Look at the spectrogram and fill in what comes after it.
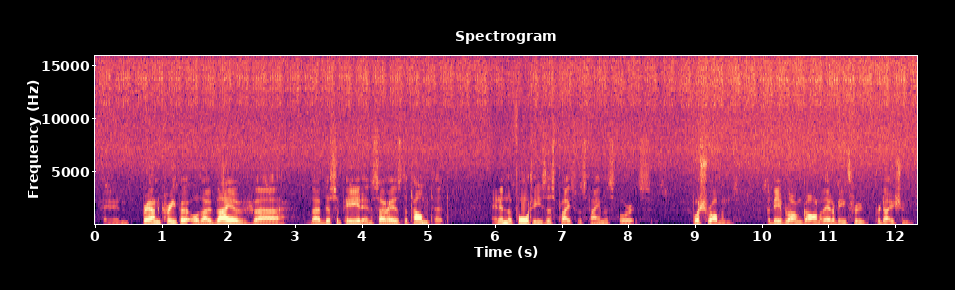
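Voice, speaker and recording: A man with a New Zealand accent speaks at a moderate pace in a very deep, low pitch. His tone is dark and mellow, with ordinary pitch variation. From New Zealand, Dunedin. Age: 60s. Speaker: conservationist and campground caretaker. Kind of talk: interview monologue. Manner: halting, with fillers and repeats.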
